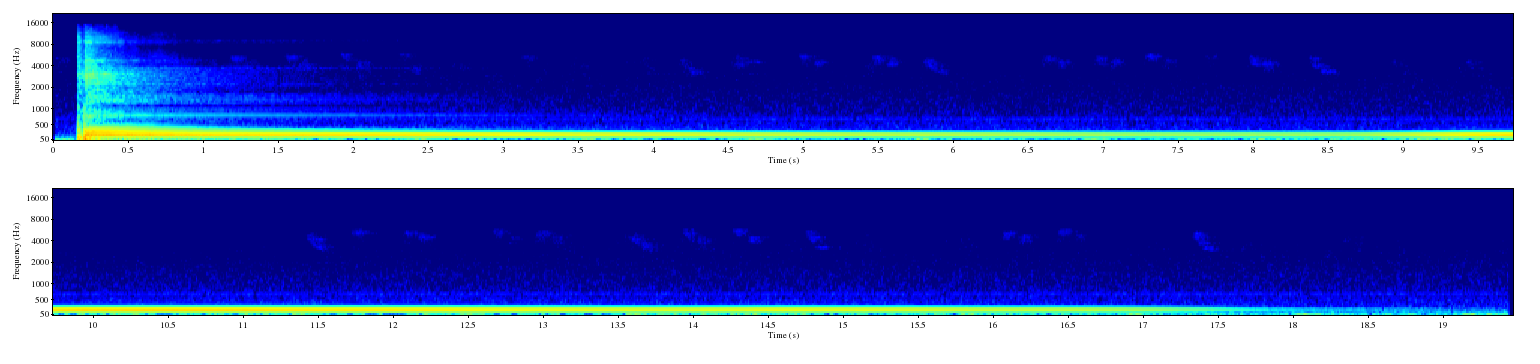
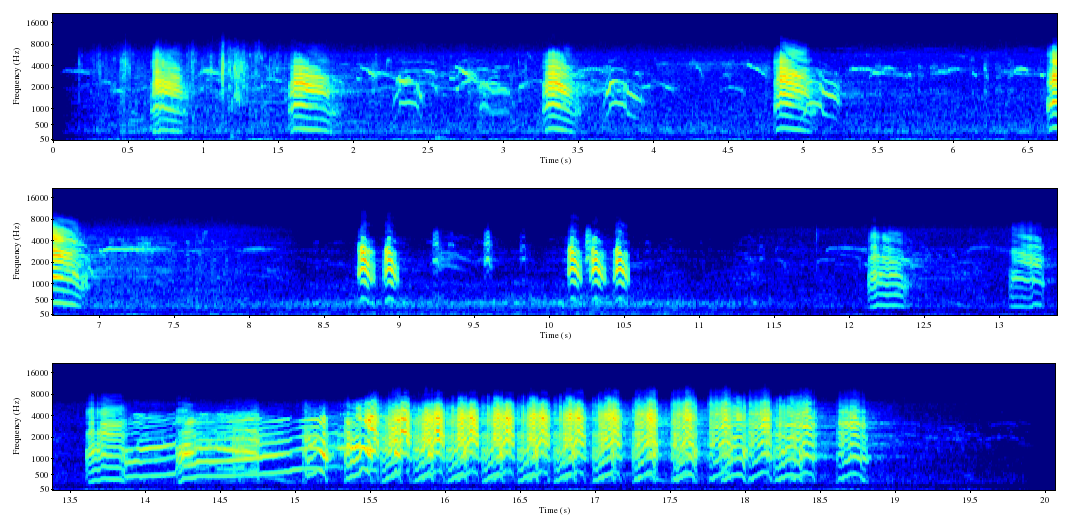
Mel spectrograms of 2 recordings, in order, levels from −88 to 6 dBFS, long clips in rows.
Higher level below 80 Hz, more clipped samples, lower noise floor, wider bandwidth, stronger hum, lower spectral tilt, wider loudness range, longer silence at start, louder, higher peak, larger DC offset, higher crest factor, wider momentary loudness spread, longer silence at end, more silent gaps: first, -48 dBFS vs -74 dBFS; neither; second, -54 dBFS vs -72 dBFS; about the same, 11.5 kHz vs 12.5 kHz; neither; first, -7.5 dB/octave vs 3 dB/octave; about the same, 11 LU vs 13 LU; second, 0 s vs 0.45 s; second, -32 LUFS vs -21 LUFS; second, -10 dBFS vs -2 dBFS; neither; about the same, 22 dB vs 24 dB; second, 13 LU vs 22 LU; second, 0.05 s vs 1.25 s; neither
